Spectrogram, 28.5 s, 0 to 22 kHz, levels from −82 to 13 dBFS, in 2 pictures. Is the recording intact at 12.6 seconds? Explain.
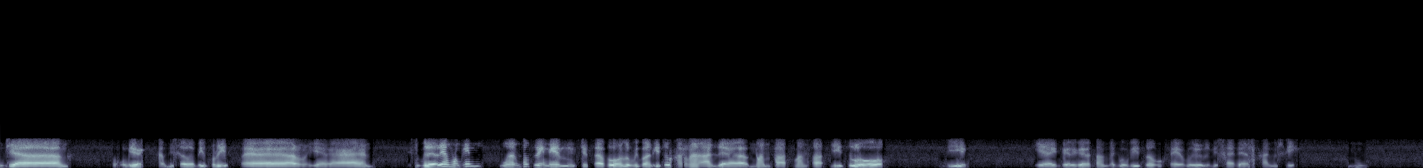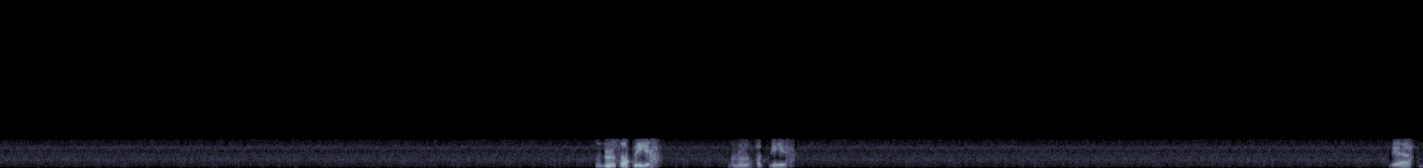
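No. At 12.6 seconds the speech is coming through an LPC-10 vocoder, and that fault runs through the whole clip. Each instant is modelled as either a pulse-driven buzz or a noise-driven hiss, shaped by a simple vocal tract filter. The result is a heavily damaged, buzzing, robotic voice. Wrong voicing choices swap buzz and hiss. Nothing is heard above 3.7 kHz. The coarse sound points to a rate near 2.4 kbit/s.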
